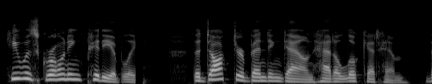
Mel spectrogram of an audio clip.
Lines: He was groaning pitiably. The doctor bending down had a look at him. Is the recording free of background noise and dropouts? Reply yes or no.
no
